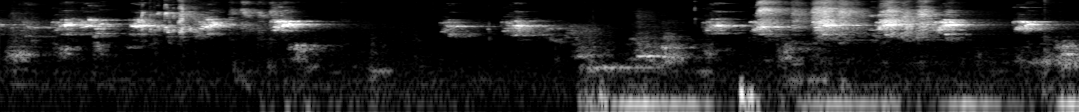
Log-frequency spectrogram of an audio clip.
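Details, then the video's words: Budgerigars keep up lively chirping, with rapid high, squeaky twitters and harsher squawks in clustered bursts, a brief lull near the middle, then a louder, busier outburst of chatter. "Very Sweet Budgies Chirping Sounds"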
